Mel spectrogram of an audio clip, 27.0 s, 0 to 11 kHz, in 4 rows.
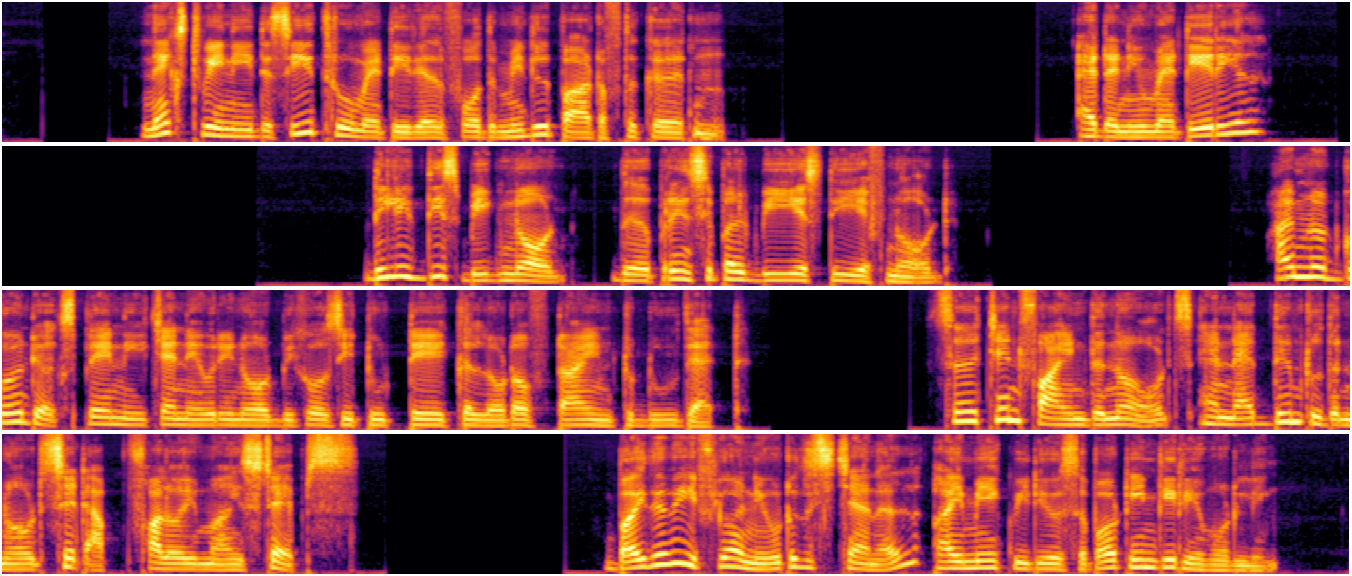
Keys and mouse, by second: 3.6 click, 5.6 click, 8.1 KP_Decimal, 10.3 click, 10.7 Delete, 11.1 drag, 13.1-14.6 drag, 14.8 click, 15.8 click, 18.6 click, 19.3 d, 19.9 click, 21.5 click, 22.1 f, 22.5 click, 23.0-24.1 drag, 24.3 Return, 25.1-26.9 drag.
